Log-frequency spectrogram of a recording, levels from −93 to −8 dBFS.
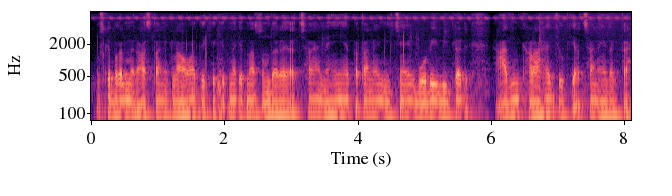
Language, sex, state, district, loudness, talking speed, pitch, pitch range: Maithili, male, Bihar, Supaul, -30 LUFS, 220 wpm, 85 Hz, 85-90 Hz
